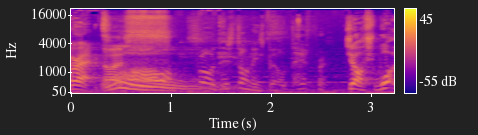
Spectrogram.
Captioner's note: men cheering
